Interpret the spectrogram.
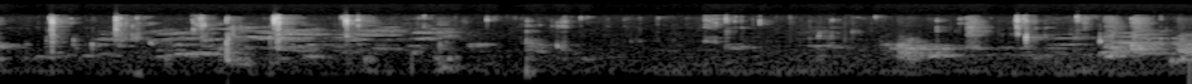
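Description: A man chewing a mouthful of steamed pork rib close to the microphone: wet mouth smacks and sharp clicks, with a short lull about halfway through before the chewing picks up again.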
